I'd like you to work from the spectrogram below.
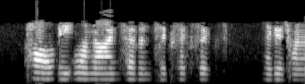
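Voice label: Police Patrol (Dispatch)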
